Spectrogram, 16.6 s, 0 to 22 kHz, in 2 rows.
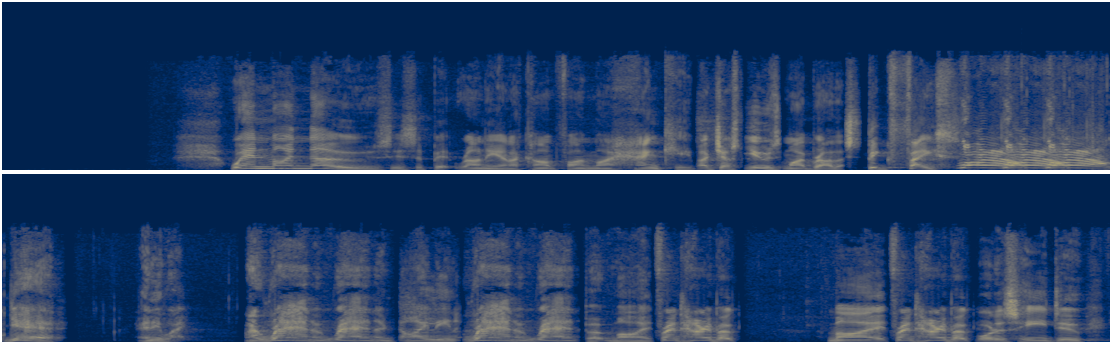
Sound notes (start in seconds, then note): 7.1 person watching Shane Dawson noises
